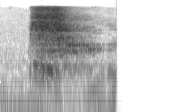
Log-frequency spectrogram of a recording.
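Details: A single loud, sharp sneeze, an explosive burst of air ending abruptly; sneeze attack.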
